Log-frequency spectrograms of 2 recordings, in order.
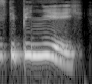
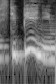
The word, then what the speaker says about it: степеней: По-русски бы мы ударение сделали псалмы степеней, но степеней мы будем говорить по-церковно-славянски.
